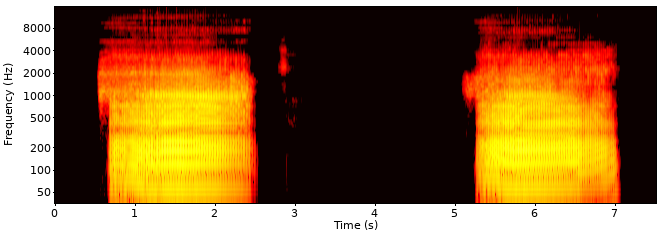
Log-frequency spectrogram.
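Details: Heavy snoring: two loud, buzzing, rattling snores, each about two seconds long, separated by dead silence.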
